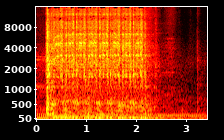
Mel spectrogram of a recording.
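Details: TVS Jupiter BS6 scooter with starting problem: starter spins the engine in a fast two-second whirring burst but it never fires; fuel pump runs under a second instead of two to three seconds at key-on, needs replacing.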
